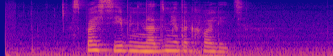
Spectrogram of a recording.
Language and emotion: Russian, positive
